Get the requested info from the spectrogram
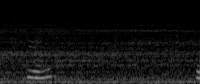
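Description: A pan of water boiling on a gas hob to melt candle wax, heard as a faint steady noise, with a short spoken "yeah" near the start.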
